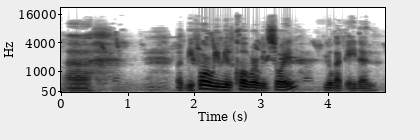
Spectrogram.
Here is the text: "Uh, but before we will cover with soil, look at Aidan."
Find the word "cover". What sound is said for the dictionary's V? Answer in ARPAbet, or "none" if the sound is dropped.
W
